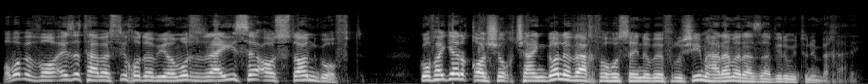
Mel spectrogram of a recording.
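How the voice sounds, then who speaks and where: A man preaching a religious sermon, emphatic, firing rhetorical questions and swinging between loud calls and hushed answers. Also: sits high, no echo, studio quality.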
